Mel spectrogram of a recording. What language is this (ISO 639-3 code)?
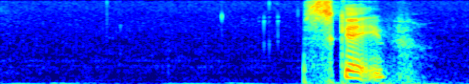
dan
